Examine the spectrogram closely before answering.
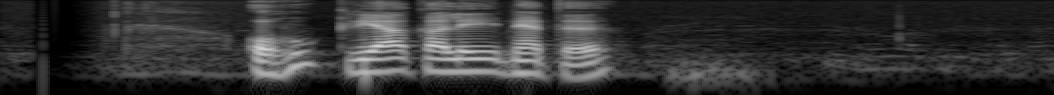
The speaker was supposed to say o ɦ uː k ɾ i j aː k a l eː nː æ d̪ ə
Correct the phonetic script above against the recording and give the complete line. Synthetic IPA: o ɦ u k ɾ i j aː k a l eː n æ t̪ ə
